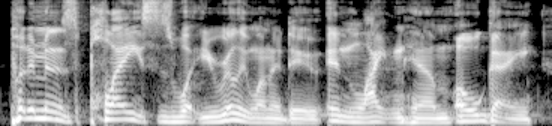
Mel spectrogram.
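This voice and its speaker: A man's voice: mid-range voice, animated, brisk, fairly bright tone, faint music behind. A man doing casual, playful game commentary as a streamer, teasing the characters as he reacts. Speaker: gaming streamer reacting to a story quest.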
